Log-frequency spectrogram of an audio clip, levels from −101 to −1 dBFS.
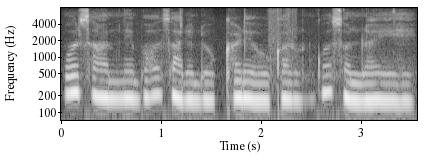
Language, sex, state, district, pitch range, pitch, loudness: Hindi, female, Madhya Pradesh, Bhopal, 170-200 Hz, 180 Hz, -17 LUFS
